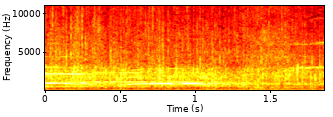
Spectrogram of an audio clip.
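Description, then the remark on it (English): A show's applause track: sustained applause from a crowd, a dense, steady wash of clapping that holds at an even level for the full two seconds with no voices breaking through. “That's a long applause track.”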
